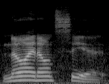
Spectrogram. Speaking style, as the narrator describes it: sigh and said in my most seductive voice

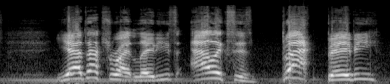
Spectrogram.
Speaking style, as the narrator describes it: yells

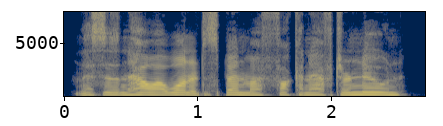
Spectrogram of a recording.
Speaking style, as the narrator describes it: he muttered

